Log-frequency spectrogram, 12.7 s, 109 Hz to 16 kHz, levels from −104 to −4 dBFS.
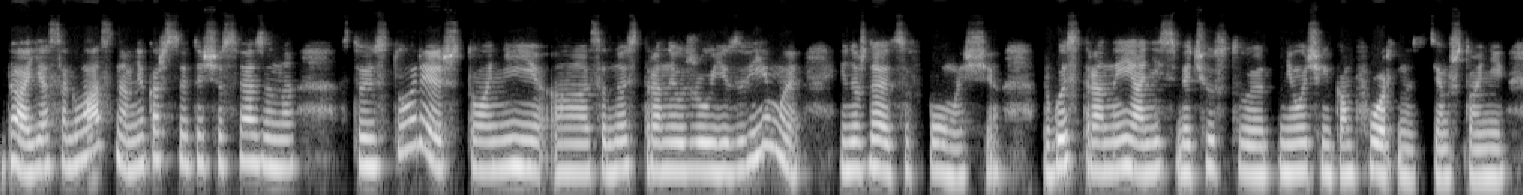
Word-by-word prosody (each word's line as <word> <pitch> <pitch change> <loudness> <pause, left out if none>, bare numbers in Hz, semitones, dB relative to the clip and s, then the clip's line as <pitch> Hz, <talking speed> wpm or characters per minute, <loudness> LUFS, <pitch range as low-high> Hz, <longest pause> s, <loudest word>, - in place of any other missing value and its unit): Да, 230 -2 +5
я 220 +3 +2
согласна. 245 +1 0
Мне 225 +3 0
кажется, 270 0 -3
это 245 +1 -4
еще 245 0 -2
связано 240 -2 0 0.3
с - - -25
той 235 -2 +3
историей, 290 - 0
что 225 -1 -3
они, 220 0 +2
э, 205 0 -2
с 205 - -16
одной 210 +2 +1
стороны, 210 -2 0
уже 215 0 +1
уязвимы 220 - +1 0.3
и 210 - 0
нуждаются 215 -1 +1
в 200 - -19
помощи. 195 -1 -3 0.3
С - - -61
другой 225 +4 +5
стороны, 215 -2 +1
они 205 +1 +2
себя 210 -2 -2
чувствуют 195 -2 -2
не 200 0 +2
очень 205 -1 0
комфортно 195 -1 +1
с 175 - -25
тем, 180 -1 -3
что 185 0 -6
они, 180 +1 -1
215 Hz, 170 wpm, -23 LUFS, 205-235 Hz, 0.3 s, Да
